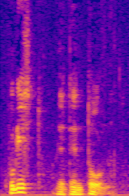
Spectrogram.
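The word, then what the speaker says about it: Cristo Redentor: ブラジル語でこれレッドよりちょっと違う発音にしますけど、クリスト、レデントール。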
